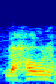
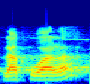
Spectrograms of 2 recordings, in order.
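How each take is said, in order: First: The second word starts with an H sound. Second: The second word starts with a K sound.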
